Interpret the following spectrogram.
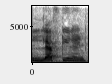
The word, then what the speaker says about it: lieutenant: आपको जिनको भी एफ का साउंड आ रहा होगा वो फटाफट से ऑप्शन नंबर सी टिक कर देंगे, लेफ्टिनेंट, बिकॉज एफ का साउंड अंडरस्टूड है.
